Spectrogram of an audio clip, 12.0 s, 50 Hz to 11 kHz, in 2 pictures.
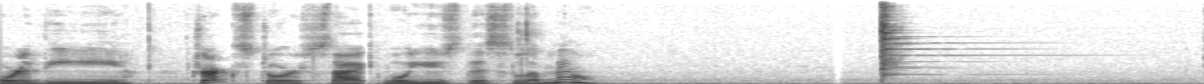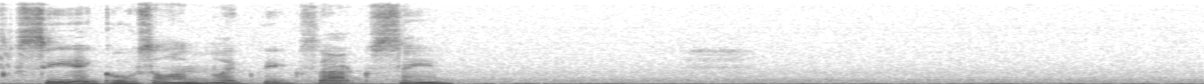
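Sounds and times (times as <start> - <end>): sharp ringing ding: 4.4 - 5.7.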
